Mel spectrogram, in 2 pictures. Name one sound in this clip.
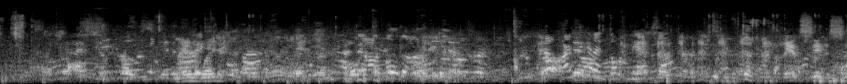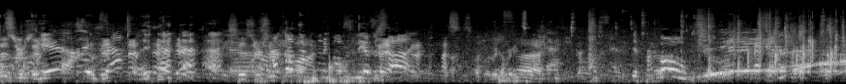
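A crowd of men and women chatter and call out all around outdoors.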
